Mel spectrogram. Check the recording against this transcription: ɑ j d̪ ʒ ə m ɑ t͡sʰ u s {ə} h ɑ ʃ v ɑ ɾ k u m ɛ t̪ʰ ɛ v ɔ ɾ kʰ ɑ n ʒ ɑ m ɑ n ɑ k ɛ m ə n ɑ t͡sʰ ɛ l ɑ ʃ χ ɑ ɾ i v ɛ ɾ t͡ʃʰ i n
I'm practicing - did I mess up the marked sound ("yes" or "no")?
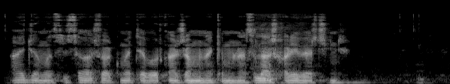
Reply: no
